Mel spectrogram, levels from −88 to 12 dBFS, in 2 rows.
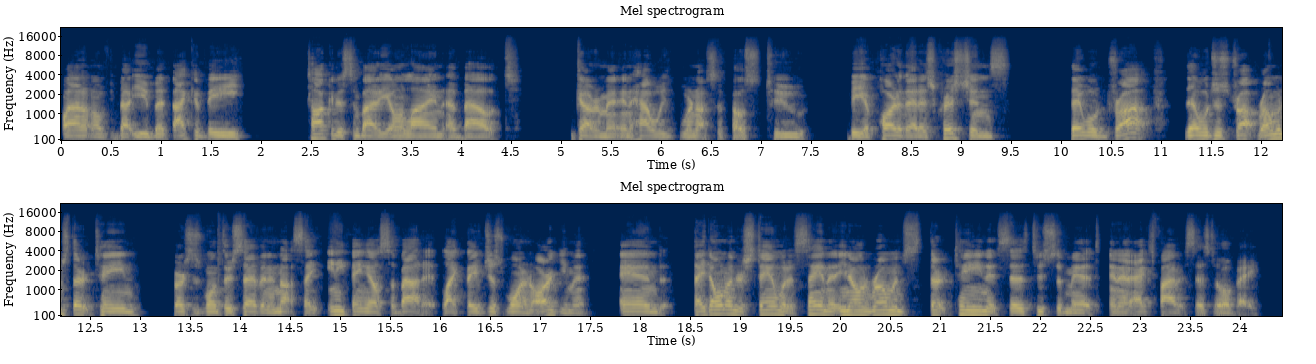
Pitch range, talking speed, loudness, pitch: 105-120 Hz, 195 wpm, -20 LUFS, 110 Hz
